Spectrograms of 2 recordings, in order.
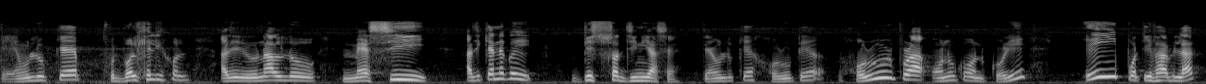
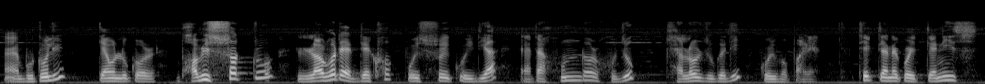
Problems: background sounds at intervals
